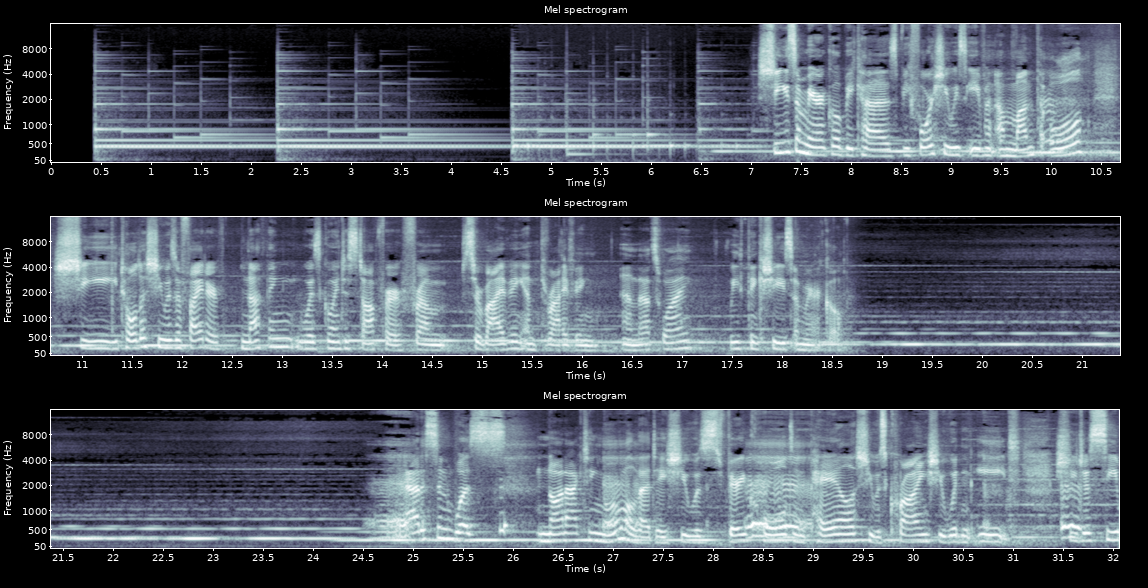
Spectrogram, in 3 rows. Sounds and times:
Glockenspiel: 0.4s - 7.2s
Speech: 7.1s - 18.7s, 24.9s - 32.0s.

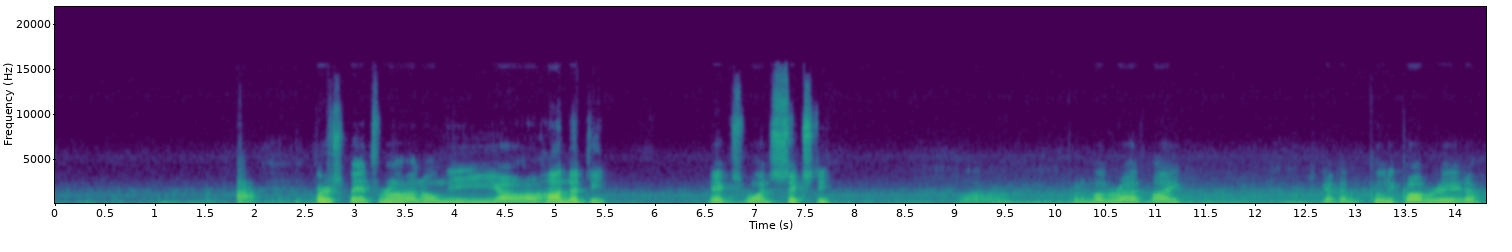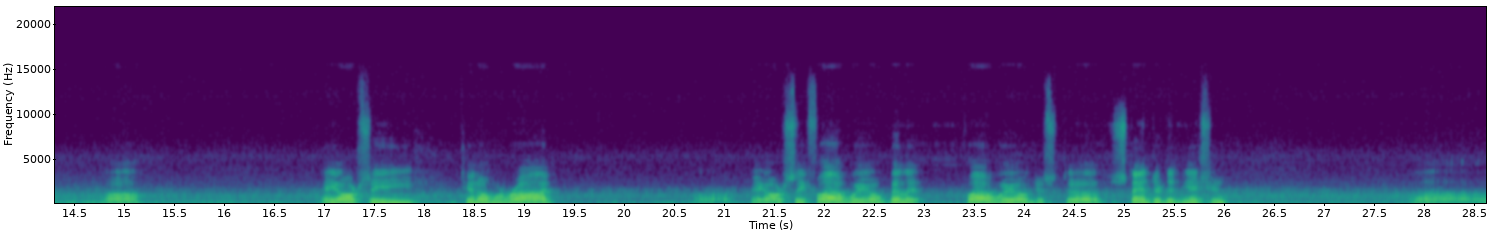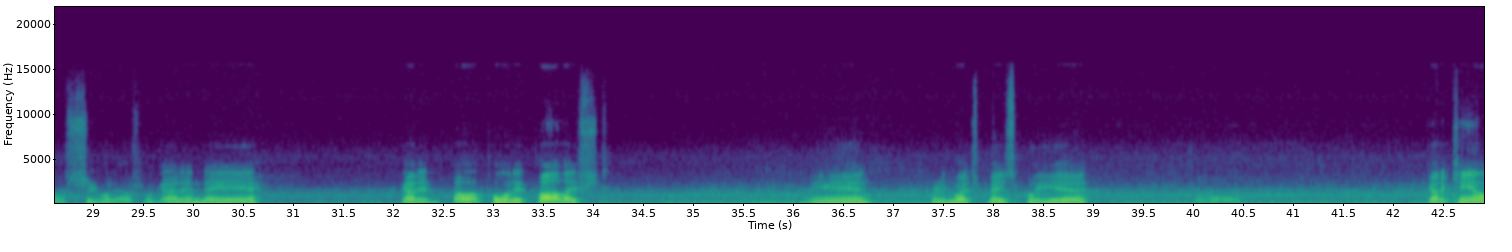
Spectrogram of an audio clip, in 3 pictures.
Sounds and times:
Speech: 2.6s - 5.6s, 6.5s - 7.8s, 9.0s - 11.3s, 12.6s - 15.2s, 17.0s - 19.4s, 20.7s - 26.1s, 27.8s - 30.7s, 32.1s - 34.2s, 36.1s - 39.0s, 40.0s - 40.6s, 42.3s - 42.9s.

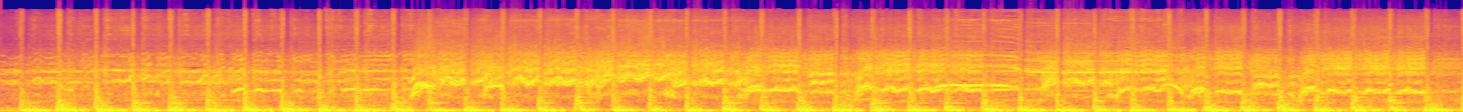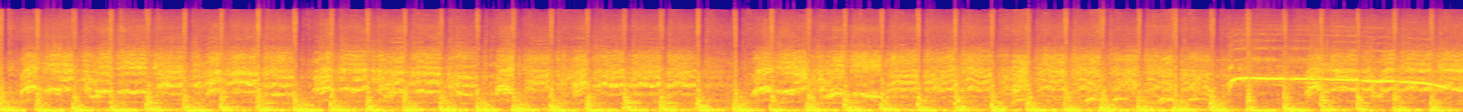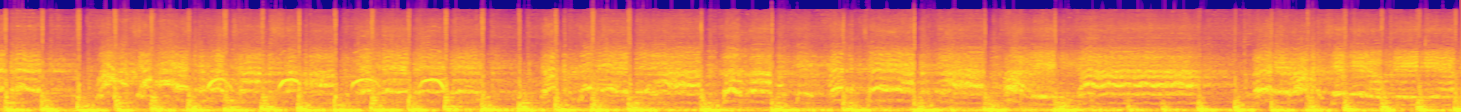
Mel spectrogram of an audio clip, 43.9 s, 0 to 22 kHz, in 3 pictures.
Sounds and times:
Music: 0.0s - 43.8s.

